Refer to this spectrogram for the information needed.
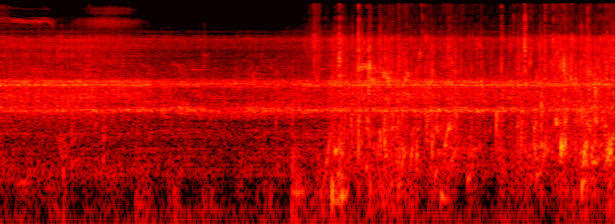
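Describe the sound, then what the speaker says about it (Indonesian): Tilapia in a green pond splash at scattered feed pellets, a steady watery wash that breaks into bursts of close, lively splashing partway through. "ternyata masih lahap dan langsung merespon pelet yang saya taburkan di kolam"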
